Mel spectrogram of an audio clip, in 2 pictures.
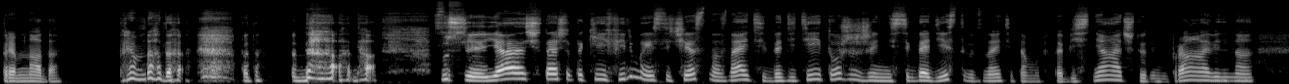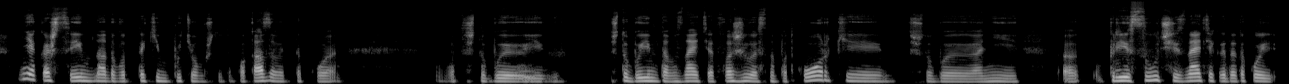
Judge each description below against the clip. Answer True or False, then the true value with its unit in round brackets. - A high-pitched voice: False (165 Hz)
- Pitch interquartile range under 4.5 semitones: False (5.2 semitones)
